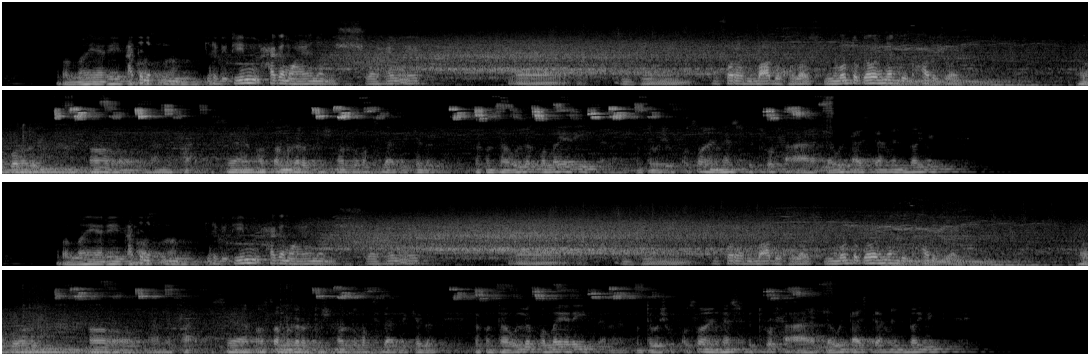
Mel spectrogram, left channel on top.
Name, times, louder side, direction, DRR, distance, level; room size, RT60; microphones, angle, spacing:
voice 1, 0.5-1.9 10.7-20.5, equal, 60° right, 5.0 m, -36 dB
voice 2, 1.4-4.3 5.1-5.9 6.2-9.6 10.8-11.3, left 2 dB, 30° left, 0.8 m, -34 dB
sound 1, 1.9-4.0 8.8-14.7, right 2 dB, 35° right, 1.1 m, -45 dB
sound 2, 2.2-13.7, right 2 dB, 15° right, 0.8 m, -41 dB
sound 3, 11.4-19.2, left 11 dB, 55° left, 1.8 m, -33 dB
23.5 x 14.0 x 9.0 m
head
